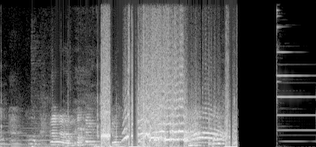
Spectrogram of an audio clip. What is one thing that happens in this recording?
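Young women shriek and laugh loudly, close by.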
